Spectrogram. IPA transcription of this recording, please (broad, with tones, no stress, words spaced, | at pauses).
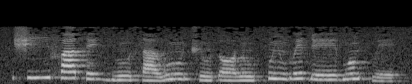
ʃiː˦fa˦se˧ ɡ͡bũ˨sa˨wũ˧ t͡ʃũ˨ɗɔ˨lũ˨ kʷĩ˧ ɡʷe˦ɗeː˧bɔ̃˦ kʷe˨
